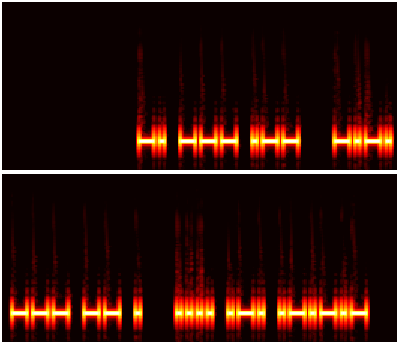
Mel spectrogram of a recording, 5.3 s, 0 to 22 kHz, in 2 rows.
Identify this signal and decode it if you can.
Morse code, heard as a keyed tone, about 34 wpm, 690 Hz. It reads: NOW COME HR.
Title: Sentences from Top 200 Words and Abbreviations 35wpm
